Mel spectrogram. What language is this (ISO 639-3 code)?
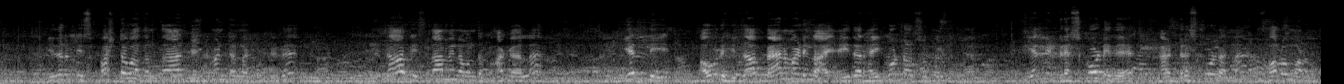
ron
